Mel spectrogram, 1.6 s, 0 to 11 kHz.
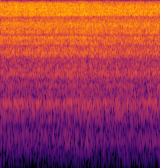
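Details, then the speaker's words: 2003 Ford 6.0L diesel, valve cover off, engine not running: air test gives a steady high hiss past leaking injector O-rings, far back and center seals gone; causes no-start, usually on hot start. "And there's our leak coming from this injector right here. Big leak. Look at that. A little O-ring will stop these trucks from running, and that's exactly what happened."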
